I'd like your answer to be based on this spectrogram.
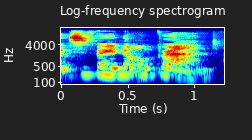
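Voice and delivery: ordinary talk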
